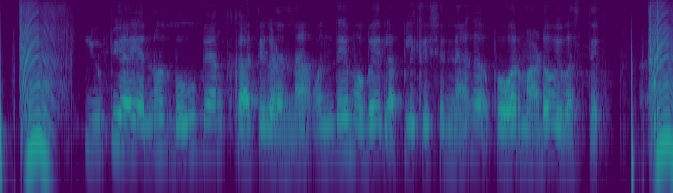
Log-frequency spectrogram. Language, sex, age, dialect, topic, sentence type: Kannada, female, 60-100, Dharwad Kannada, banking, statement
